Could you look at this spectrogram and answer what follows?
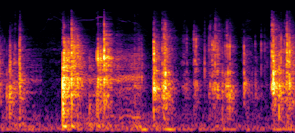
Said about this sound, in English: That sounds like a lot of dice. Yeah. How many dice are you getting out, man? It sounds like I'm grabbing more than I am because I'm trying to grab them in the pile of dice that I have. So it sounds like there's more.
